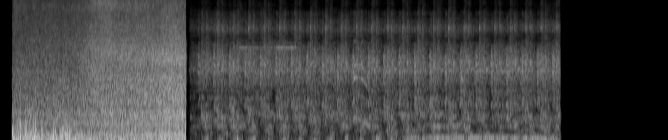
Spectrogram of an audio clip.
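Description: Engine noise: about two seconds of loud rushing noise, then after an abrupt cut a quieter engine running with a rapid even pulse, about six a second. It cuts off suddenly about a second before the end.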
